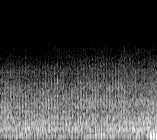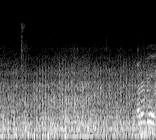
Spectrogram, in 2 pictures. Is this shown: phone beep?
no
